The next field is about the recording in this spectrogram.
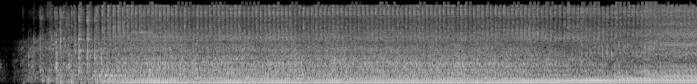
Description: here's a stubborn Push Mower that refuses to start without starting fluid even primer bowl didn't help which indicates that the primer bowl may not be working so the only way that this lawnmower will start is with starting fluid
